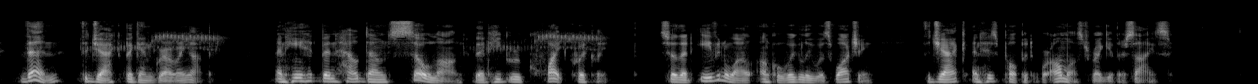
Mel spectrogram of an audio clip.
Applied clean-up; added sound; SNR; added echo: neural mask model RNNoise.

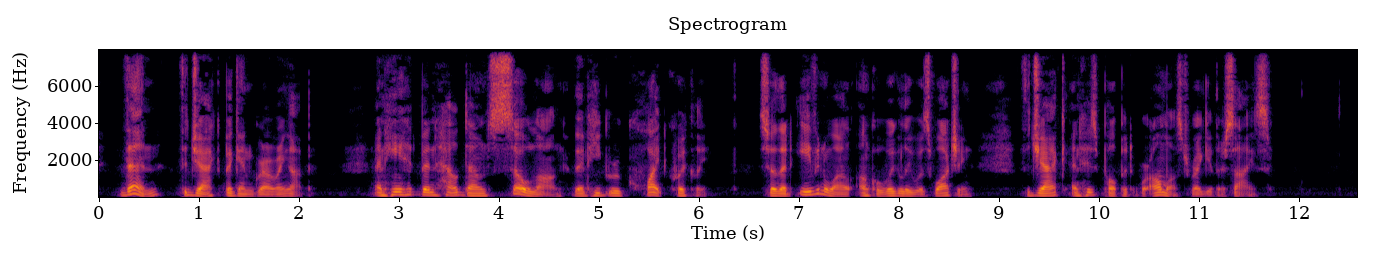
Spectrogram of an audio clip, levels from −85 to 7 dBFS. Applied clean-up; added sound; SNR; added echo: none; none; none; none.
